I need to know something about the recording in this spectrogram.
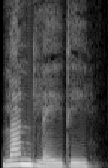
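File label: "landlady", British English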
